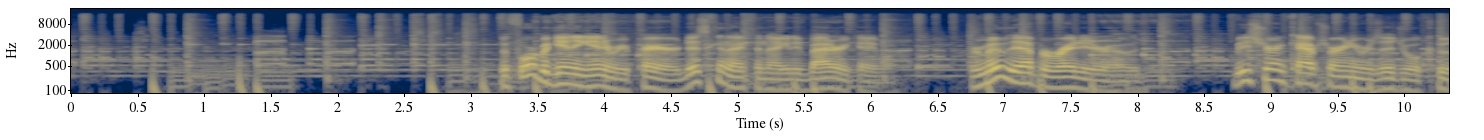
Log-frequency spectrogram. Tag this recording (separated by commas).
Music, Speech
